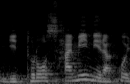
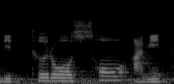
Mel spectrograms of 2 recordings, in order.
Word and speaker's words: 니트로소아민: 짚고 넘어가야 되겠다 그래서 여기서 니트로소아민 여러분들이 니트로사민 그러지 말고 니트로소아민 자 이렇게 하는 것이 정확한 용어이다 자 무엇이 문제냐 큰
